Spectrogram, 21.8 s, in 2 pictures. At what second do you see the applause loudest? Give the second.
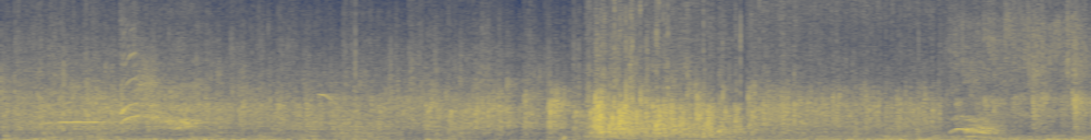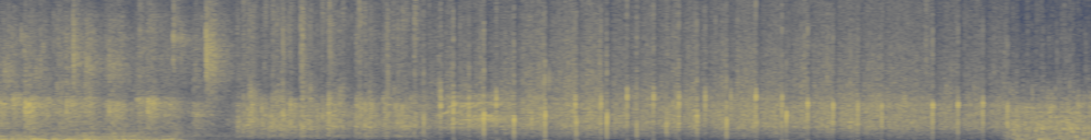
6 s.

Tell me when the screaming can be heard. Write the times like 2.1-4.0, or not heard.
1.1-2.0, 9.4-10.1, 15.2-16.1.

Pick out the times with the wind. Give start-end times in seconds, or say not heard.
0.0-12.8.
